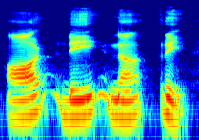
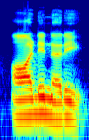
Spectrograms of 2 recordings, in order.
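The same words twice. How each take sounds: First: "ordinary" slowly in four beats, or-di-na-ry; "ordinary" drawn out syllable by syllable; syllables spelled out slowly. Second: Said in the usual way. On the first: Shown as a demonstration. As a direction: beat out "ordinary" for the class. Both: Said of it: "some more examples for four syllables".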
